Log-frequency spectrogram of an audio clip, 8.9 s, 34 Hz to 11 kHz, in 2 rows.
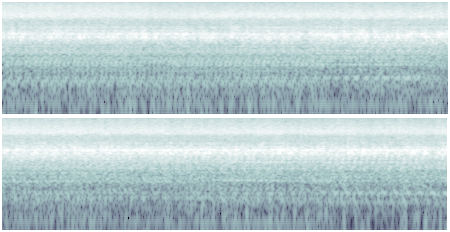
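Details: AQAD40B engine at idle: a bright, fast mechanical rattle rides on top of a steady idle with no change in pace. Abnormal noise, cause not yet identified.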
